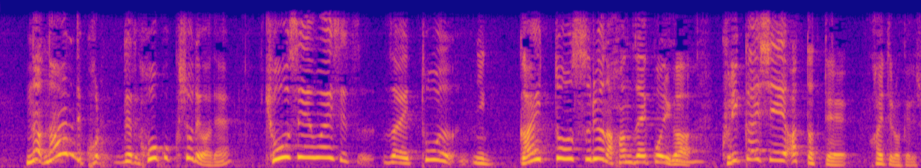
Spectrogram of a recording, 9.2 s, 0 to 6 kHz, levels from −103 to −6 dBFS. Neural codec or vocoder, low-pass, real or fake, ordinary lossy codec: none; 5.4 kHz; real; none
